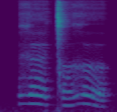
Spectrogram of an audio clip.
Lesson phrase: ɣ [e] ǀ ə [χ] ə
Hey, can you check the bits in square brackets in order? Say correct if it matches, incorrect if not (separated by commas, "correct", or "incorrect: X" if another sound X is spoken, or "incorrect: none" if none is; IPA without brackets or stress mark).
incorrect: ɛ, incorrect: ɣ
